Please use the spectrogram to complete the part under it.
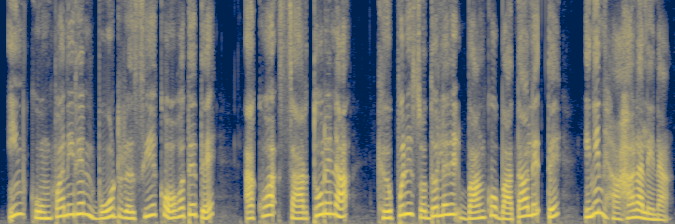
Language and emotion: Santali, disgusted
